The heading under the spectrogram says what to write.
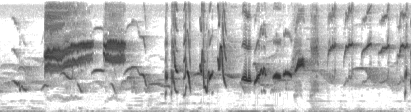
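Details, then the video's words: Oriental magpie-robin in full song: two long buzzy high notes open a rapid, energetic stream of chirps, twitters and whistled flourishes with almost no pauses. "Masteran burung Kacer AUDIO JERNIH BUAT ANGKAT EMOSI AGAR CEPAT ON NGOBRA,Kacer gacor"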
